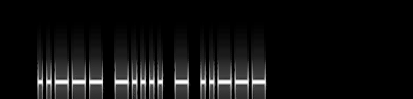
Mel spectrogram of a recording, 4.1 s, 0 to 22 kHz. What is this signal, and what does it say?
Morse code, heard as a keyed tone, about 28 wpm, 700 Hz. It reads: 26T2
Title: Common Cut Numbers - 4-Digit 28wpm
